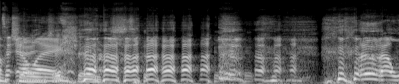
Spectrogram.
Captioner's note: all laughing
